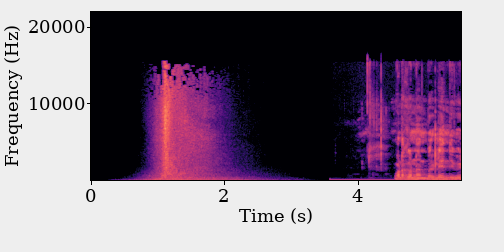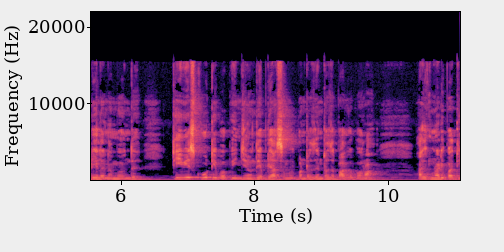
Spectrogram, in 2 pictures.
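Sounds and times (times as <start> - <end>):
whoosh sound effect: 0.4 - 3.2
low rumble: 0.4 - 3.9.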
